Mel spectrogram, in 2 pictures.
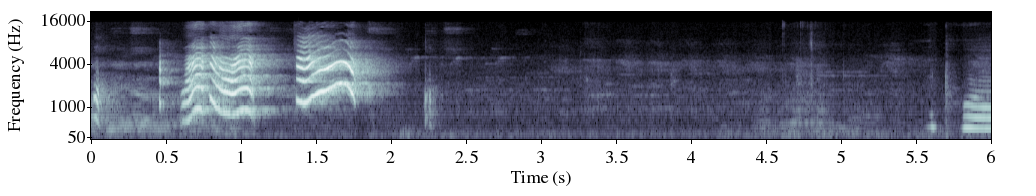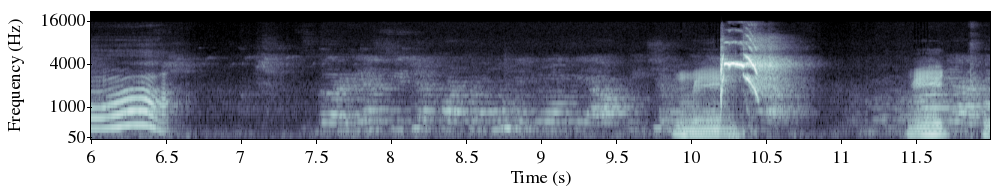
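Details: Pet talking parrot saying words such as mummy and papa: loud harmonic squawky syllables in bursts, a rising-falling mimicked phrase mid-way, quieter murmured sounds, and a final harsh shriek-like call.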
